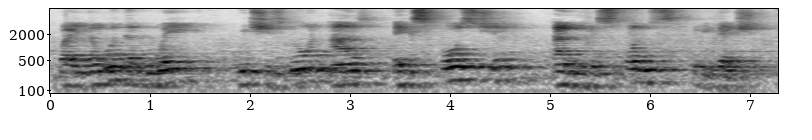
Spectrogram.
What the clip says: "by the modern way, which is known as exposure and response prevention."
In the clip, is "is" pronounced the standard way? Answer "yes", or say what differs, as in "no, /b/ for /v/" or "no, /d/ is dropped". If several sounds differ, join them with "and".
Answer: yes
